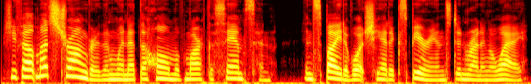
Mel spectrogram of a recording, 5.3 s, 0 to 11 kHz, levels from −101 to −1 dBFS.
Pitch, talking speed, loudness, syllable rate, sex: 210 Hz, 250 wpm, -18 LUFS, 6.3 syllables/s, female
